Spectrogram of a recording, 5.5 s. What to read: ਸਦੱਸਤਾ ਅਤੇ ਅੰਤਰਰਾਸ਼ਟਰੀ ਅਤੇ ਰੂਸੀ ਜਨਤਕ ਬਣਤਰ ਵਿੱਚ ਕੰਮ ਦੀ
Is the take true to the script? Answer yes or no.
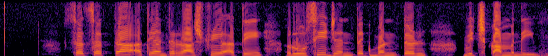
yes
